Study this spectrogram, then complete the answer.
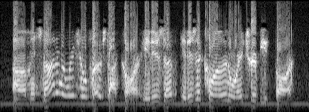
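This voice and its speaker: Noticeable background noise sits under a man's high-pitched voice with an American accent. He goes at a moderate pace, and his pitch swings very widely. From Northern Virginia (Arlington, DC area). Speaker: drag racing driver. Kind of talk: interview.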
